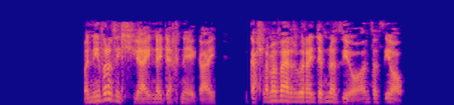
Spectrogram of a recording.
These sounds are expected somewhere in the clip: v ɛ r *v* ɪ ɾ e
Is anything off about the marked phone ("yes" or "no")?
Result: yes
